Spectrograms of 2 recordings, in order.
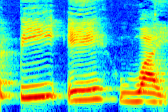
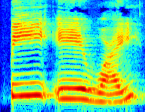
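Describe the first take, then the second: First: 1 slow spelling. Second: Drawn-out spelling to the class; very slow spelling. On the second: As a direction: spell पी ए वाई very slowly, letter by letter. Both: Shown as a demonstration. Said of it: "ये इसको कहते हैं पे".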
